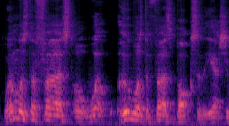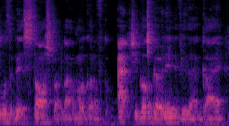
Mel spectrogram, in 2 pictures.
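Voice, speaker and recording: A man's voice: medium pitch, quick pace, slight background noise. A man hosting a casual interview in a small studio room, chatty and swearing now and then. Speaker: interviewer, show host. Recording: roomy sound from a distant mic.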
